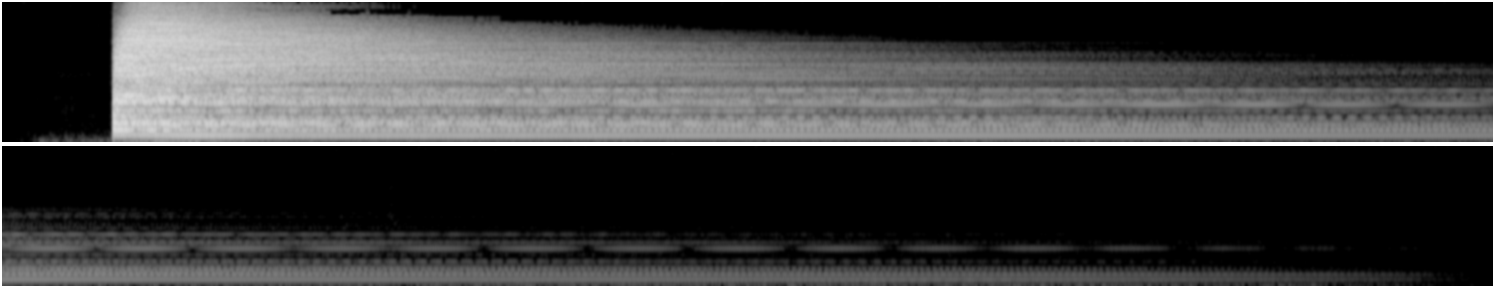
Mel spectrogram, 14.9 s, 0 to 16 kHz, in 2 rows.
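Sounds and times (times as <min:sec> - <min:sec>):
medium loud tiger gong: 0:00.6 - 0:05.6.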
